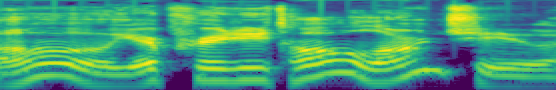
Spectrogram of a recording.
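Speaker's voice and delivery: big comic giant voice, talking down. Retelling meeting a very tall man who remarks on his height: comic giant voice. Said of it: "making it seem like he had a comic giant voice".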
